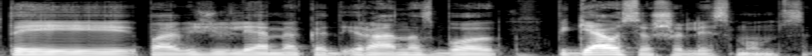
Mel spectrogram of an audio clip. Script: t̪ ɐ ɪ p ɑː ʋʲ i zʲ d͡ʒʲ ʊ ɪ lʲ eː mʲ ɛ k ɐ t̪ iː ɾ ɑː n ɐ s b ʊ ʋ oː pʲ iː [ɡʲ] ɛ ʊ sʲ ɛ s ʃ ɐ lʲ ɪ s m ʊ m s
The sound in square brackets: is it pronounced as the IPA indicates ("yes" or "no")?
yes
